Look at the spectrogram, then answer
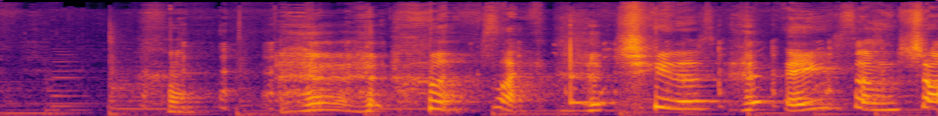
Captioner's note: both laugh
